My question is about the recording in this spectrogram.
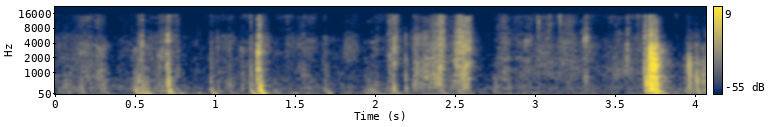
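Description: Playing cards are shuffled in a few quick, soft flicks and papery snaps, then one sharper, louder snap of the deck near the end.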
